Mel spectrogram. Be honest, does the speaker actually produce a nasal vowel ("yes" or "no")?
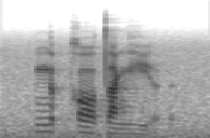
no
